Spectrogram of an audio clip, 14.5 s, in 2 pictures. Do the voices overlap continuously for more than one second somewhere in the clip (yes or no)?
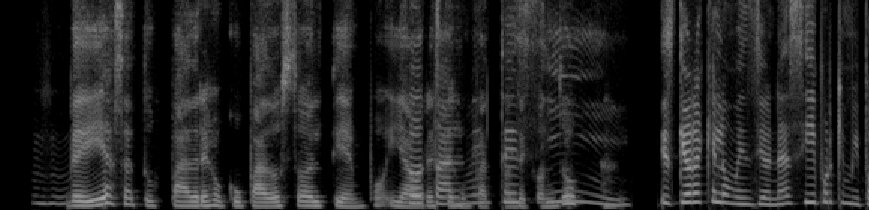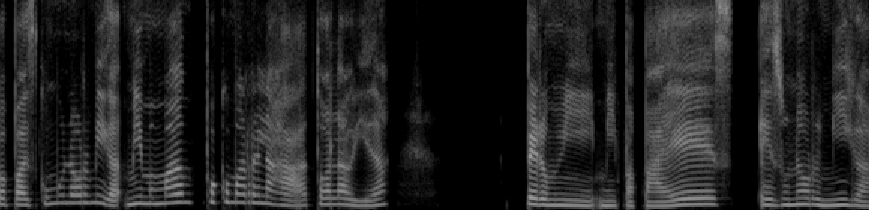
yes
